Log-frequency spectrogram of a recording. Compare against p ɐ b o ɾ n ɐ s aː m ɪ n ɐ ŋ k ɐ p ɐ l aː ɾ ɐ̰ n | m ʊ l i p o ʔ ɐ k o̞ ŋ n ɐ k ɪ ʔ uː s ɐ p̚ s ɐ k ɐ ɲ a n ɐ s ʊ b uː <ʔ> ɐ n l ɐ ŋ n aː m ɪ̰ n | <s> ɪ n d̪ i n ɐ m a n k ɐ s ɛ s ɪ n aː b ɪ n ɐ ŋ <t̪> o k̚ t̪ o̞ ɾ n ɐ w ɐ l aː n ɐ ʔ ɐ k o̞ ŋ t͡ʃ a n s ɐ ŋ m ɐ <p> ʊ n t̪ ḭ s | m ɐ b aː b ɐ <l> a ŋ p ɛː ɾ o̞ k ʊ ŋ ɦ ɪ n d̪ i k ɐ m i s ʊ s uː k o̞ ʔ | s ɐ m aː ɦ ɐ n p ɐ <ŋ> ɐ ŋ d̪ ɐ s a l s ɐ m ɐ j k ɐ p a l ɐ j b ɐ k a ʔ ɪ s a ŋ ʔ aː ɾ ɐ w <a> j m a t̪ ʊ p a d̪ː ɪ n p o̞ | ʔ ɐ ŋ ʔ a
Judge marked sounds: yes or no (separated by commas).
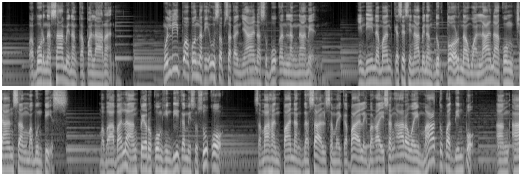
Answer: no, no, no, no, yes, no, no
